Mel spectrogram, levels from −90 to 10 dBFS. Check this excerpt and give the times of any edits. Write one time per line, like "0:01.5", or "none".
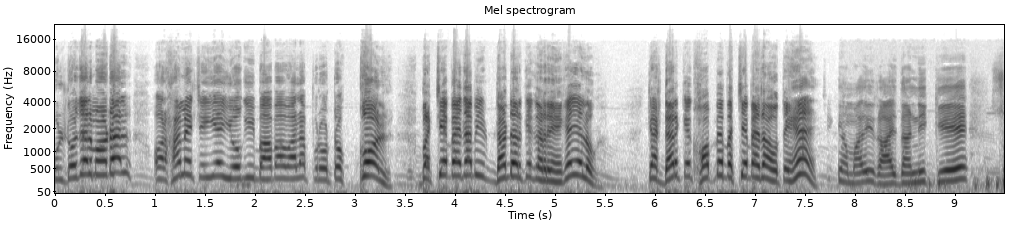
0:03.5
0:07.8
